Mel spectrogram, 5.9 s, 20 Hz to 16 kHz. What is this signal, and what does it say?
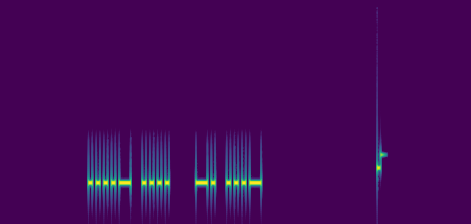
Morse code, heard as a keyed tone, about 25 wpm, 690 Hz. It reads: 4H NV
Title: Winter Field Day Exchanges Encore 25wpm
